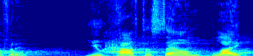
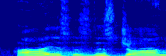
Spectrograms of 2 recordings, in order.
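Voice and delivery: put-on uncertain salesperson voice, much higher pitched; 8 semitones higher, 5 dB quieter than usual. Speaker mimics a cold-calling salesperson with no certainty; imitating an uncertain salesperson. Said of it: "there's no certainty there".

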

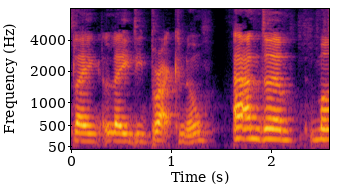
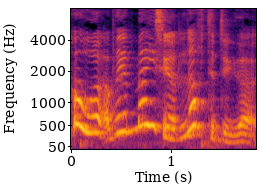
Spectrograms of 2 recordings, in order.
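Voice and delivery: play-acted very high, casual, swooping gush; 9 semitones higher than usual. Retelling how an actress accepted an offer: imitating casual gushing talk. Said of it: "like the way you would talk".

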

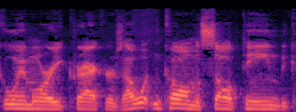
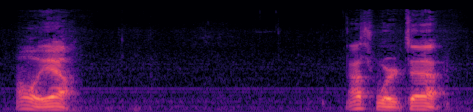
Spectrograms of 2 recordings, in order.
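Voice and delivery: talking with mouth full; 3 semitones lower than usual. Tasting the dish with cheese and crackers, reacting with his mouth full. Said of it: "Excuse me for talking with my mouth full".

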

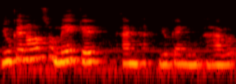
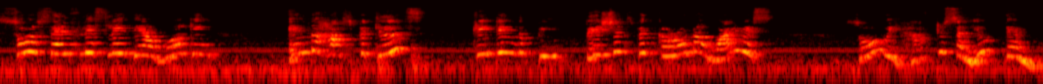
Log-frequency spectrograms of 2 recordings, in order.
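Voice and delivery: very high little puppet voice; 12 semitones higher than usual. A puppet explains, in a puppet voice. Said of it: "A puppet is used to explain".

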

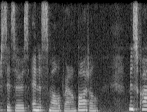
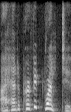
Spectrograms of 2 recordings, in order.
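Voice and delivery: raised, defensive, self-justifying insistence; 3 semitones higher, 7 dB louder than usual. Narrator reads Miss Crocker adding to Mama, who did not reply, defensive. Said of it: "she added defensively".

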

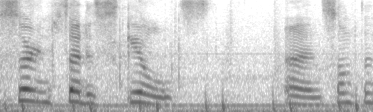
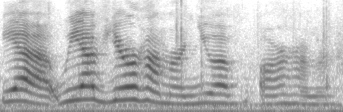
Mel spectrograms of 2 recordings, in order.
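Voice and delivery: normal talking voice

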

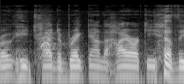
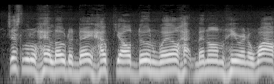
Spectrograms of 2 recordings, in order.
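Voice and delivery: put-on playful, loud, high old country-boy Southern accent; 6 semitones higher, 6 dB louder than usual. Saying hello to everyone after a while away, playful Southern country-boy accent. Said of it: "There's my old Southern accent".

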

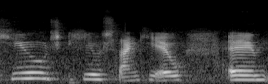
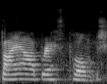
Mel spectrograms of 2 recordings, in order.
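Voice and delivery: ordinary delivery

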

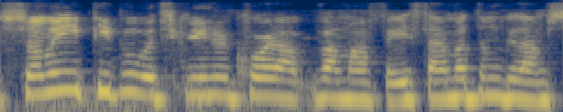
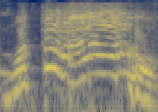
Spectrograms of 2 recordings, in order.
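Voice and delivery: loud, very high voice crack; 14 semitones higher, 5 dB louder than usual. Reacting in surprise while counting during a game round: voice cracking. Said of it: "Whoa, voice crack".

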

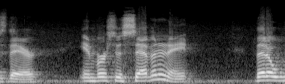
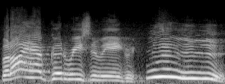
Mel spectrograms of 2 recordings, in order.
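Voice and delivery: put-on babyish whine, much higher; 6 semitones higher than usual. Voicing Jonah's complaint from the Bible passage, Jonah as a whiny baby. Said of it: "That's probably what it sounded like".

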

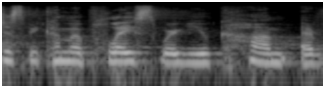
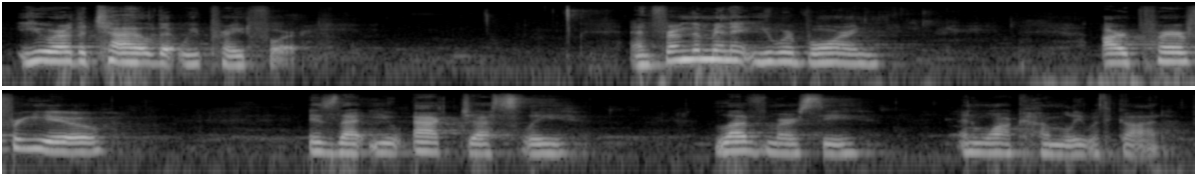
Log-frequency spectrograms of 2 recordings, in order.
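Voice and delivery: trying not to cry, holding back tears. Parent speaking directly to their son Micah Samuel, holding back tears. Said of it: "I'll get through this without crying".

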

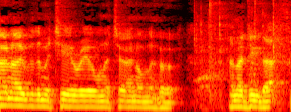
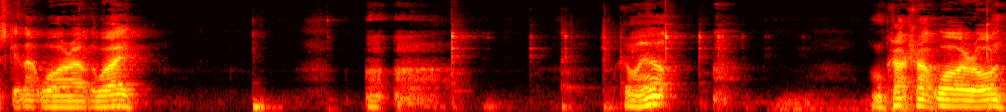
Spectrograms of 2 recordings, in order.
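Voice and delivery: speaking with something in mouth. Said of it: "I'd be pheasant tail in my mouth there, which is why I sounded weird".

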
